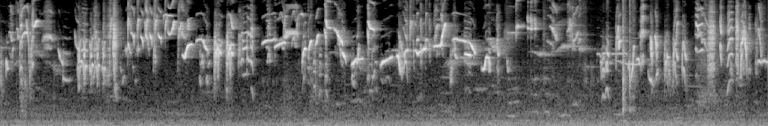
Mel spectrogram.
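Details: Rich, unbroken kacer song as masteran, a tutor recording for training competition birds: Oriental magpie-robin phrases of twisting whistles, chattering notes and sharp squeaks, pouring out for the whole stretch with almost no gaps.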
